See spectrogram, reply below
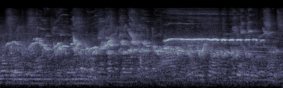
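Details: Greater green leafbird in koncer song: wavering, slurred whistles give way to a sustained, steady high whistled tone over a busy background of quick chirps.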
